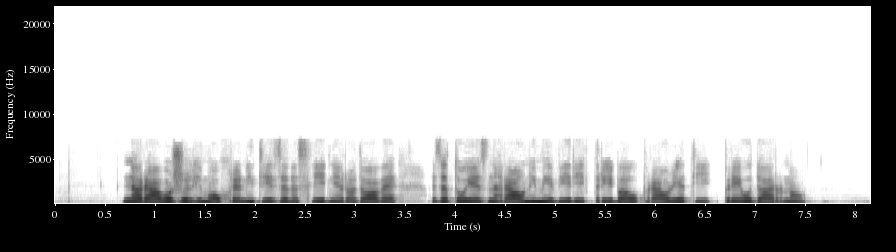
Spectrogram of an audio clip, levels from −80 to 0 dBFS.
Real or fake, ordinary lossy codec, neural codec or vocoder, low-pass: fake; MP3, 48 kbps; codec, 16 kHz, 0.8 kbps, ZipCodec; 7.2 kHz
